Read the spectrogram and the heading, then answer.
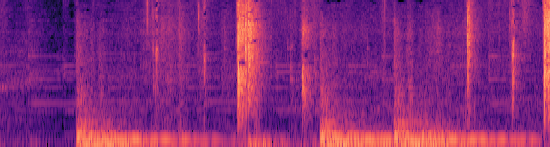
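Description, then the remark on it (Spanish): Two deep, booming bass drum (bombo) strikes about a second and a half apart, played to mark the beat, each ringing on with heavy low resonance, while shorter bright, sharp hits sound in between. “Por ejemplo, yo voy a marcar primero el bombo, que es este tambor.”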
